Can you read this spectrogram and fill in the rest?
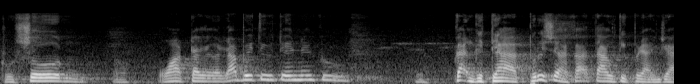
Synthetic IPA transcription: rusʊn | wad̥ajsapit̪ut̪eneiku | kaʔŋɡəd̪̥at̚b̥əɾusahka̰ʔt̪aut̪ibəlaɲt͡ʃa

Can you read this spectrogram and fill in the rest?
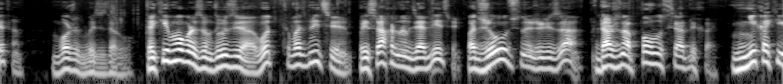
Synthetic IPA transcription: ɛt̪ə̰mː | o̞ʐɨt̪̚bɨ̰tʲzd̪ɐ̰ɾo̰vt̪ɐkʲimo̞bɾəzəmd̪ɾʊzʲja̰vo̞t̪vɐzʲmʲitʲɪ̰pɾʲɪsaxəɾnəmdʲɪɐbʲetʲɪ̰pəd̪ʐɨvulˠət͡ɕnəjəʐɨlʲɪzad̪ɐlˠʐnapo̞lˠnəsʲtʲjʊɐd̪ːɨxa̰tʲnʲɪkɐkʲi

